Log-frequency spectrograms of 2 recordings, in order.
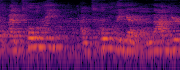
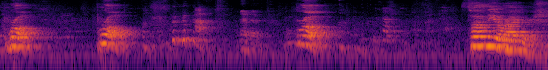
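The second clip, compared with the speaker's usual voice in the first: put-on loud, higher drunk bro; drunk guy yelling; 4 semitones higher, 7 dB louder, much slower than usual. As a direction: bellow it like a proud drunk at eleven in the morning. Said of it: "looks me up and down and goes".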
